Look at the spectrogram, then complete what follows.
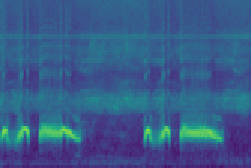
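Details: Lure recording of a vigorously calling spotted dove: two short hooked coo notes followed by a long, slightly falling coo, the phrase given twice about two seconds apart, with steady hiss behind.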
